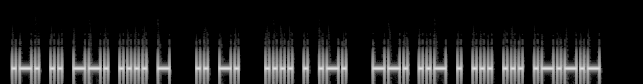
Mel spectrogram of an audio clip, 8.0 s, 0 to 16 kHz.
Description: Morse code, heard as a keyed tone, about 25 wpm, 700 Hz. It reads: RIGHT IN HER GUESS.
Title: Sentences from Top 1500 Words 25wpm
